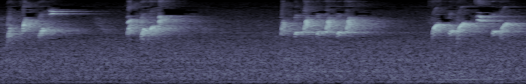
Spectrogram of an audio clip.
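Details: Short twittering phrases from a European goldfinch, four quick bursts of bright, tinkling notes roughly once a second, separated by brief silences.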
